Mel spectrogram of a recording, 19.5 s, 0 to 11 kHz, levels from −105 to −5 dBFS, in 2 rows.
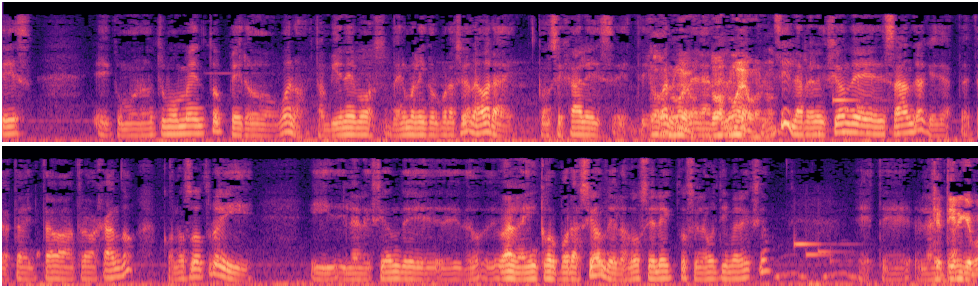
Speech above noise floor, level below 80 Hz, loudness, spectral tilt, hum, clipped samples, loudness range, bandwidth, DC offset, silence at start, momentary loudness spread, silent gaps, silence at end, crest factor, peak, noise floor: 21 dB; -44 dBFS; -26 LUFS; -6 dB/octave; none; under 0.1%; 7 LU; 8.8 kHz; under 0.1%; 0 s; 15 LU; none; 0 s; 22 dB; -4 dBFS; -46 dBFS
